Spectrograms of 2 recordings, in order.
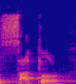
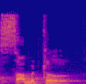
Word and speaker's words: subtle: You say subtle not sabital. That B is silent.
